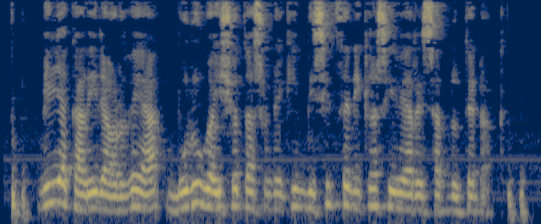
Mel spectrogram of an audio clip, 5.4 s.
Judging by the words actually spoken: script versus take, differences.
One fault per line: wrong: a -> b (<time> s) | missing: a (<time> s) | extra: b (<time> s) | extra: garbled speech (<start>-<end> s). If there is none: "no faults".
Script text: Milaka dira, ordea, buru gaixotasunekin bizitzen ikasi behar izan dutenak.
no faults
